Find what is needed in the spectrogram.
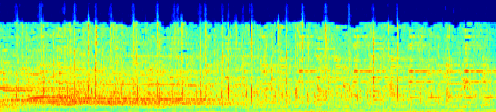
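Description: Crowd cheering and screaming, with one long high scream over the first couple of seconds, over loud music with a heavy bass line that comes in just after the start.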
